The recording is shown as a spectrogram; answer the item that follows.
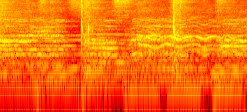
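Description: Gospel choir singing with full voices and vibrato over low sustained notes, with a sharp beat about once a second.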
